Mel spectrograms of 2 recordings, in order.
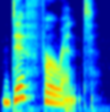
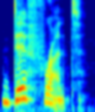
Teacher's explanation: Native speakers reduce this to 2 syllables in normal conversation.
